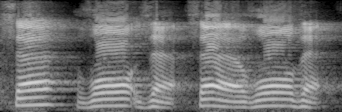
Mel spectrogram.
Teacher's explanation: مثلثة تخرج من طرف اللسان مع طرف الثاني العليا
